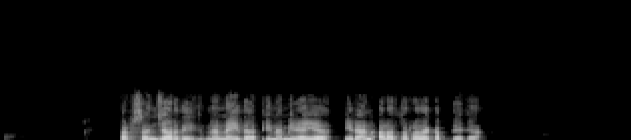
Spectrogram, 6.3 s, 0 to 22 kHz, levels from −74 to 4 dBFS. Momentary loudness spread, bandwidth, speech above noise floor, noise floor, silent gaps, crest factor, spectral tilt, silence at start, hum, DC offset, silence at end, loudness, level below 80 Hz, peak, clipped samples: 8 LU; 7.6 kHz; over 73 dB; under -90 dBFS; none; 18 dB; -6.5 dB/octave; 1.2 s; none; under 0.1%; 1.55 s; -18 LUFS; -56 dBFS; -2 dBFS; under 0.1%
